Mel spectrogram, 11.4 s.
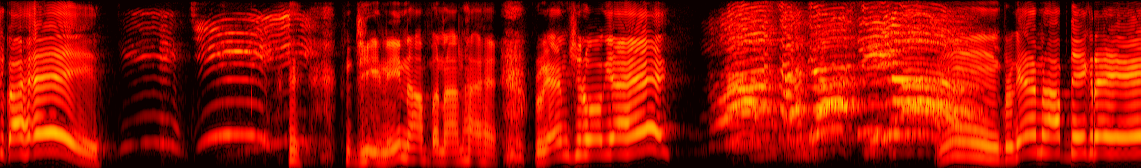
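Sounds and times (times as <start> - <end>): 
speech: 0.0 - 1.1, 2.9 - 6.8, 9.4 - 11.4
group of children shouting loudly together: 7.1 - 9.6.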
